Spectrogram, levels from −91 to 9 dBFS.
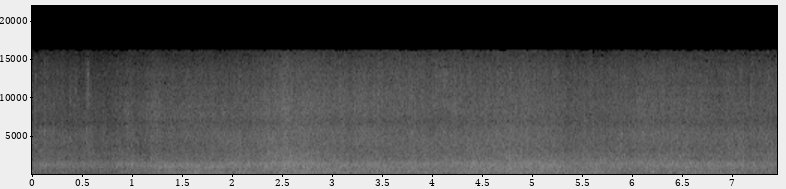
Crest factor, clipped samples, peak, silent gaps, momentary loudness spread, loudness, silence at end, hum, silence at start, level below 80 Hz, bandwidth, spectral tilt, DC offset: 16 dB; under 0.1%; -20 dBFS; none; 6 LU; -35 LUFS; 0 s; none; 0 s; -68 dBFS; 16.5 kHz; -1 dB/octave; under 0.1%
